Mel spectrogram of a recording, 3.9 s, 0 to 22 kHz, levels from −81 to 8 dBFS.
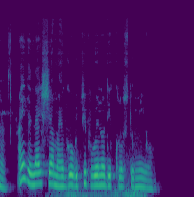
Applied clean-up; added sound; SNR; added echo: none; Subway, metro, underground; 17 dB; none.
